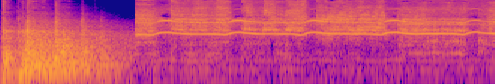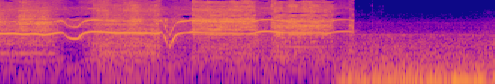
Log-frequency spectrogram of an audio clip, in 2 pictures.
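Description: A grinding tool whines loudly against metal.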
